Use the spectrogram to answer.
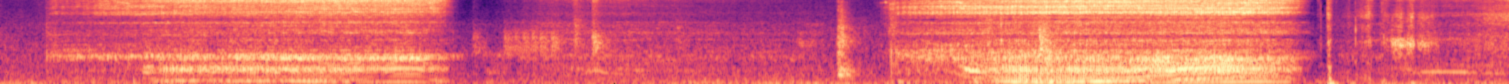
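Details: Heavy snoring from an overweight Chinese boy: two long, loud, rattling snores on inhalation, separated by a quieter breath out.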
